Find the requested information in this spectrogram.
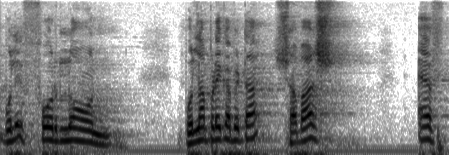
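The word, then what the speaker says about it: forlorn: एक वर्ड आता है बेटा बोलेंगे मेरे साथ उच्चारण बोले फॉर लोन बोलना पड़ेगा बेटा शाबाश एफ ओ आर एल ओ आर एन उच्चारण क्या है फॉर लोन सोमबर सोलन वो भी गोन फॉर लोन या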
